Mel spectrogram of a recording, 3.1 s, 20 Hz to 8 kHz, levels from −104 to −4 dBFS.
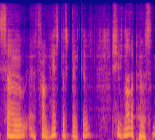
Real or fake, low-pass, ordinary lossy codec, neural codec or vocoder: fake; 7.2 kHz; AAC, 48 kbps; codec, 24 kHz, 1 kbps, SNAC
